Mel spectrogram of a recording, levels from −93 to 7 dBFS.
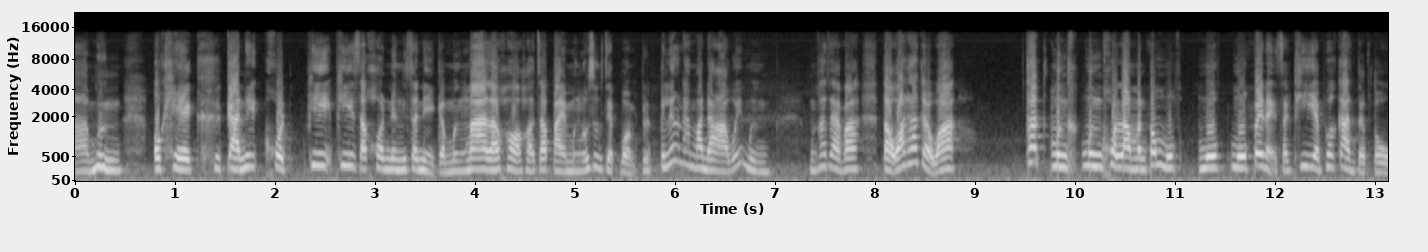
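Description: A speech recording with harsh crackle on every loud syllable, which is hard clipping: the signal is driven about 11 dB past what the chain can pass, flattening peaks in roughly 3% of samples. Brief stutters at 5.72–5.74 s and 7.18–7.20 s are a repeated buffer, where one short slice plays twice, consistent with a 20 ms buffer replayed when new audio arrived late.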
